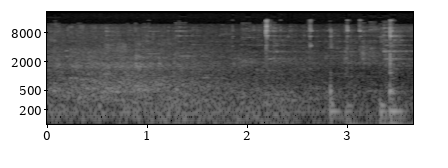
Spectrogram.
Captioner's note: laughter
